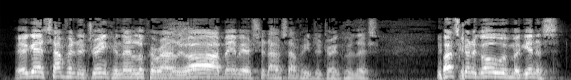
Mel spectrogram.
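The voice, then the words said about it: Bad put-on Irish accent. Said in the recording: “Bad Irish accents.”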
